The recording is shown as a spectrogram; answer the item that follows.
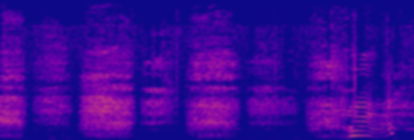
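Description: Faint, quick breaths in three soft puffs, then a short wavering whimper near the end: a frightened girl gasping for breath.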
